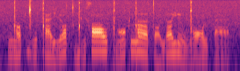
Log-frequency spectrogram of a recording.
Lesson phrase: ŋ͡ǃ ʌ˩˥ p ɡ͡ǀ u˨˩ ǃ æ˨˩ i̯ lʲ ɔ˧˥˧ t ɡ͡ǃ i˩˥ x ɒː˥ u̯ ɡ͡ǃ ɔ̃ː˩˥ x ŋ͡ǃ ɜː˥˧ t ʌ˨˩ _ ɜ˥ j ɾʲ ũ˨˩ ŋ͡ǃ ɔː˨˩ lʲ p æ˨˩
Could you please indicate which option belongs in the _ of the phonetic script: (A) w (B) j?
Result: B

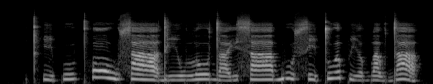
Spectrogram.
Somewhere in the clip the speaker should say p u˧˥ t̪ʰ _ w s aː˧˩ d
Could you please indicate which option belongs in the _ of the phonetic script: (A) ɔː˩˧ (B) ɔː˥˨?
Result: B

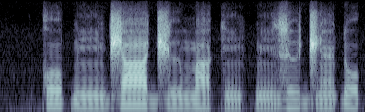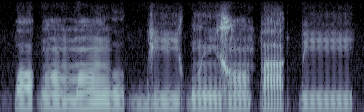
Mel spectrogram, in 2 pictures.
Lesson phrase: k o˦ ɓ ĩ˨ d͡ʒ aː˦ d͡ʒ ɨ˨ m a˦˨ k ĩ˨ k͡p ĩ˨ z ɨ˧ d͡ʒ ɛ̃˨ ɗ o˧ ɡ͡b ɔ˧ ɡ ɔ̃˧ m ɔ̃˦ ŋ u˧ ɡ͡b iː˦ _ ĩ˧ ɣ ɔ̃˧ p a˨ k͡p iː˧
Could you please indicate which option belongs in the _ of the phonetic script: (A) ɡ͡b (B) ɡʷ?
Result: B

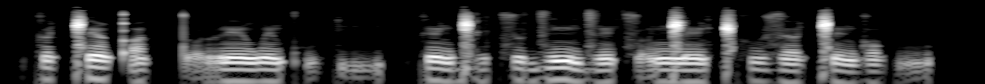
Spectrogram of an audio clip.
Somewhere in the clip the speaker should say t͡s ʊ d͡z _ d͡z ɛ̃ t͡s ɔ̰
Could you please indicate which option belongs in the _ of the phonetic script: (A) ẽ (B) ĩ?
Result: B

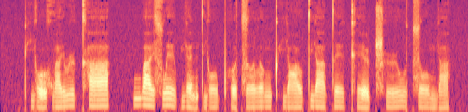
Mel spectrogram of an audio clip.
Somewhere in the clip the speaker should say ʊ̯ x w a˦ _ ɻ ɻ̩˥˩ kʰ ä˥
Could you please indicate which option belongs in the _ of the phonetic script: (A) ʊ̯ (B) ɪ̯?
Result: B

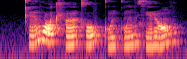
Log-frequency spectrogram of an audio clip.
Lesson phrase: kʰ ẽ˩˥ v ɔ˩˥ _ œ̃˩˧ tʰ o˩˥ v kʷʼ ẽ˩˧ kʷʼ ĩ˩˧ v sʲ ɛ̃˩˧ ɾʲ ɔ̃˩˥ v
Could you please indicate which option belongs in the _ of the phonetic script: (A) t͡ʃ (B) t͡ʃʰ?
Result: B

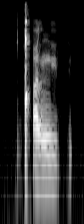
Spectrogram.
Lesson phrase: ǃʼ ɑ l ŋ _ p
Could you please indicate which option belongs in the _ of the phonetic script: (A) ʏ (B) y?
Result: B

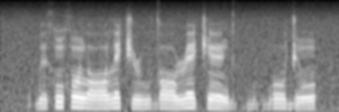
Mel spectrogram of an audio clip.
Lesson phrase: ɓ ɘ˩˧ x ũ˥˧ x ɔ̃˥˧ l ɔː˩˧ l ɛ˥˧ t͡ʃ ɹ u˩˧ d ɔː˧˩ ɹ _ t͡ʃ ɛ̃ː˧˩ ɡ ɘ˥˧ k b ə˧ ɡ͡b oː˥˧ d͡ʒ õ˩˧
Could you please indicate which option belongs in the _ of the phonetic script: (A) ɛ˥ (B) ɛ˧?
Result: A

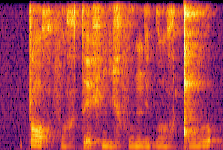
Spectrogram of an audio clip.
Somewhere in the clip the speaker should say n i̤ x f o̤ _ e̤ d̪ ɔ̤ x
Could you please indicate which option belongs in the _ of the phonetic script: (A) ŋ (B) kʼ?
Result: A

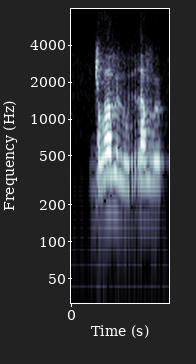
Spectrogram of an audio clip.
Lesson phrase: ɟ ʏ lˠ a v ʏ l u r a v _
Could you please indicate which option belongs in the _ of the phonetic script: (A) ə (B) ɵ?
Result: B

